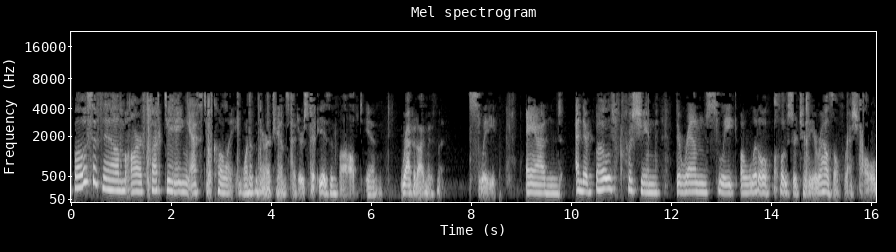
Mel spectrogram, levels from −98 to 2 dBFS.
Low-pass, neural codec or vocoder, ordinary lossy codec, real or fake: 7.2 kHz; codec, 16 kHz, 2 kbps, FunCodec, trained on LibriTTS, 25 frames a second; MP3, 24 kbps; fake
